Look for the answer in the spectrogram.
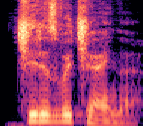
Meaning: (adverb) extremely, utterly; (adjective) short neuter singular of чрезвыча́йный (črezvyčájnyj)
- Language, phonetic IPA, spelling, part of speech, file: Russian, [t͡ɕ(ɪ)rʲɪzvɨˈt͡ɕæjnə], чрезвычайно, adverb / adjective, Ru-чрезвычайно.ogg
